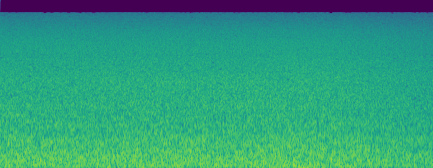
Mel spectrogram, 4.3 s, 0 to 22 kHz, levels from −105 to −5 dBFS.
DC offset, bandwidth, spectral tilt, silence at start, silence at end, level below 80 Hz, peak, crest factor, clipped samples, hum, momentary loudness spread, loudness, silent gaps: under 0.1%; 16 kHz; -3.5 dB/octave; 0 s; 0 s; -32 dBFS; -8 dBFS; 14 dB; under 0.1%; none; 2 LU; -21 LUFS; none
